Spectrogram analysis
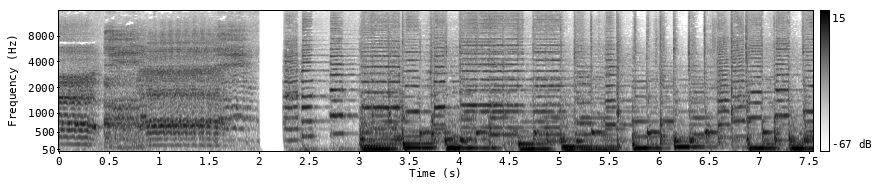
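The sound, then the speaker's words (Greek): A sheep lets out a loud, wavering bleat lasting about two seconds, followed by a brief silence before upbeat music with a heavy bass line starts. “Black Sheep, όπως το πρόβατο, το μαύρο.”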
